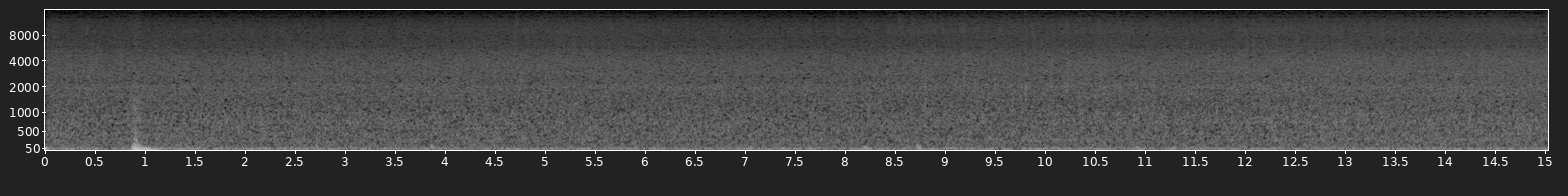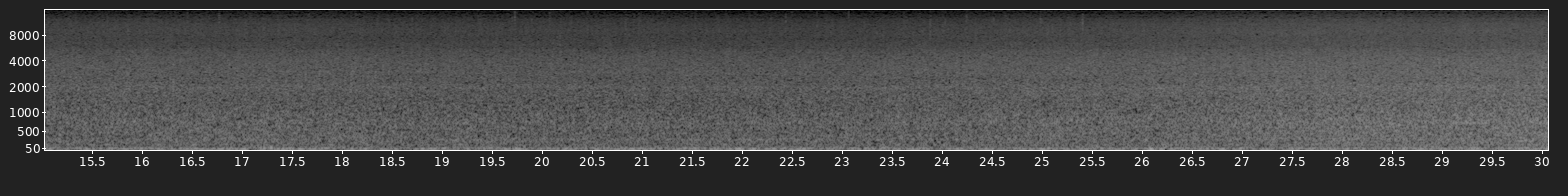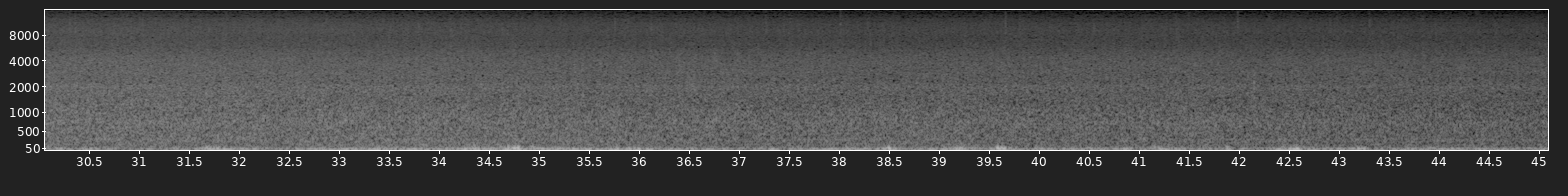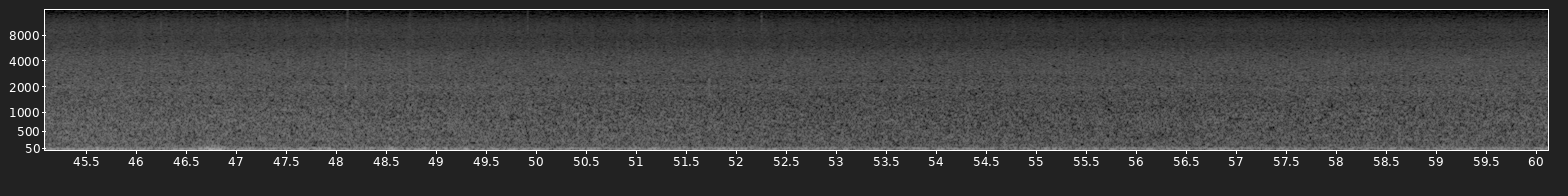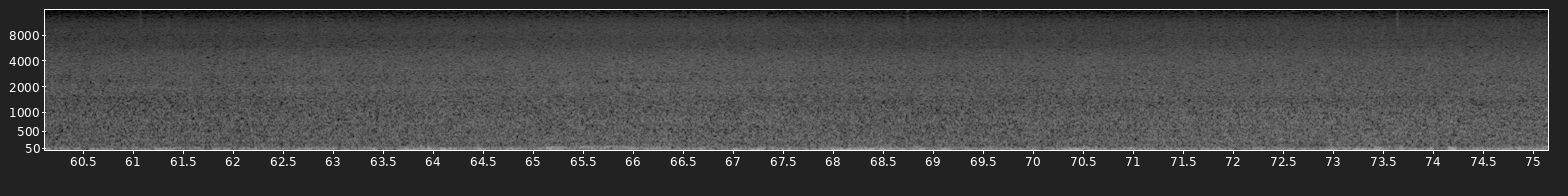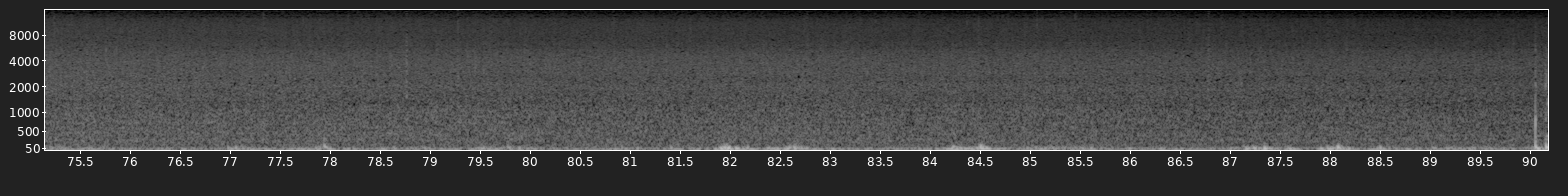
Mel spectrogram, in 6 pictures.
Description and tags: Leaves in wind
Leaves on a tree blowing in the wind.
Field recording recorded with Zoom H1
field, forest, leaves, recording, tree, wind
